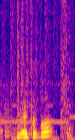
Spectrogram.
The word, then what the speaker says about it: Robobot: Is that how you pronounce it? Yep. Robobot?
